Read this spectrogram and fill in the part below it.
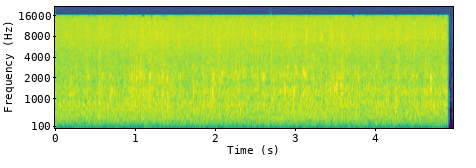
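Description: Hot tub at night bubbling in a dense, steady fizzing and churning of water, close by and continuous, with no voices, cutting off abruptly at the end.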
